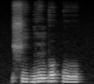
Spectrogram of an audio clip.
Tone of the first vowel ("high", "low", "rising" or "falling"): low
